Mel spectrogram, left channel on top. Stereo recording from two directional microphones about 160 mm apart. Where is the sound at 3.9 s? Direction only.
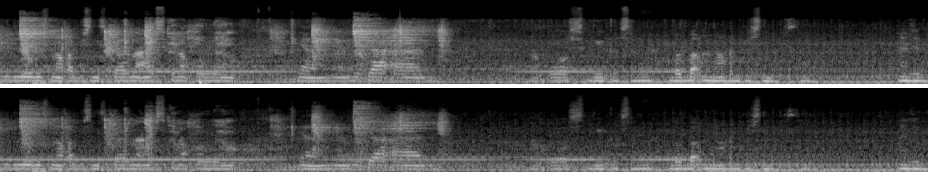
40° left (ahead or behind).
